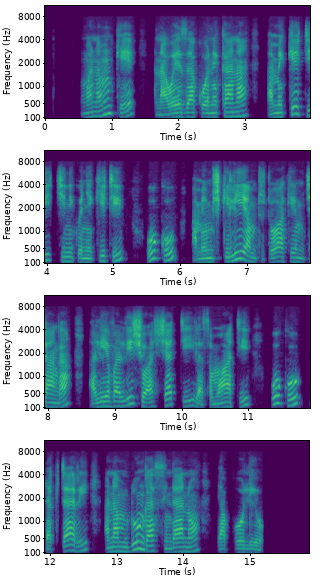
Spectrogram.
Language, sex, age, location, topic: Swahili, male, 50+, Kisumu, health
